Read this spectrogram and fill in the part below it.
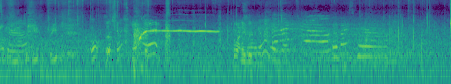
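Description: A young child talks and squeals nearby.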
